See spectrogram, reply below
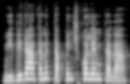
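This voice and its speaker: Consoling motherly neighbour acted by a woman, storybook cartoon, concerned, crisp, dry sound. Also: a little high, normal speed, dry recording, lightly acted.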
